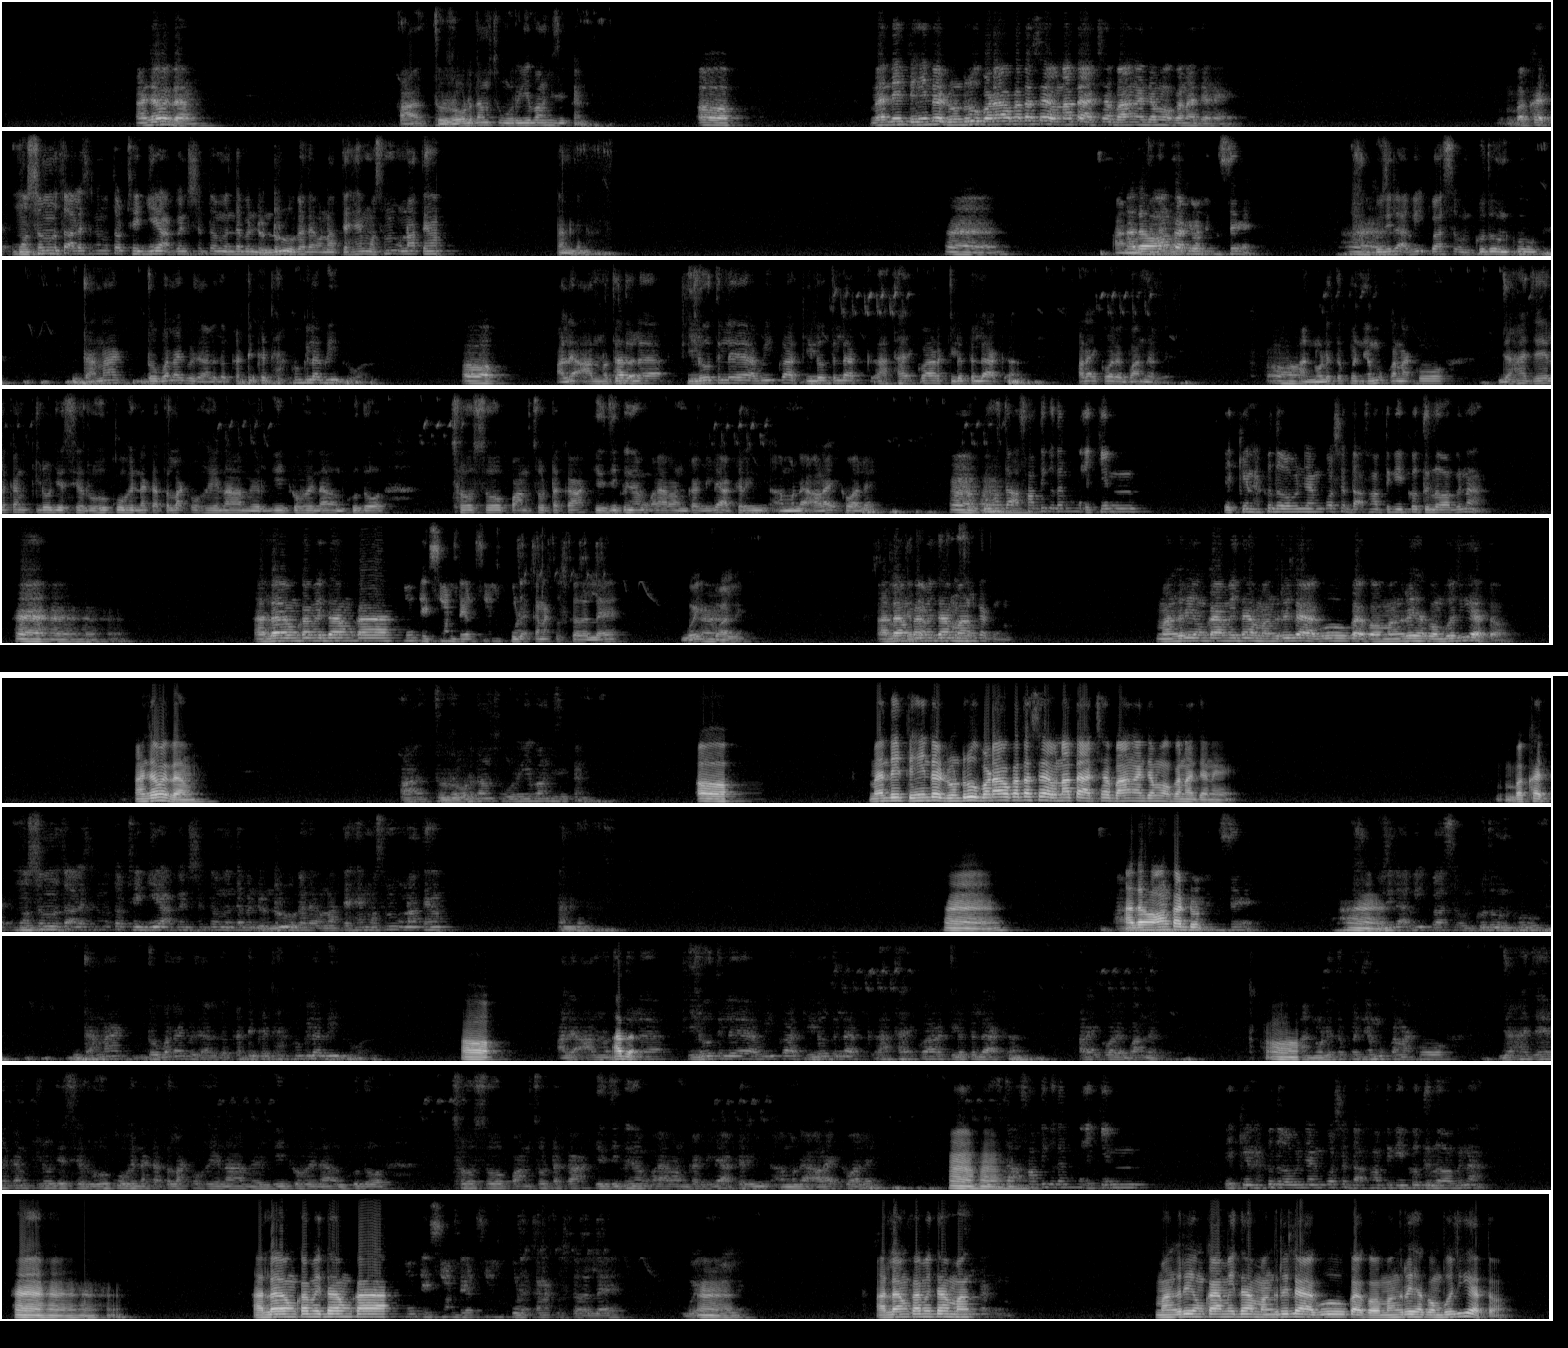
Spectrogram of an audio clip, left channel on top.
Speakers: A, on the right (about 45°); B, on the left (about 75°).
A: ᱟᱸᱡᱚᱢᱮᱫᱟᱢ
B: ᱟᱨ ᱫᱚ ᱨᱳᱲᱫᱟᱢ ᱥᱮ ᱩᱱ ᱨᱮᱜᱮ ᱵᱟᱝ ᱦᱤᱡᱩᱜ ᱠᱟᱱᱟ᱾
A: ᱚ ᱢᱮᱱᱫᱟᱹᱧ ᱛᱤᱦᱤᱧ ᱫᱚ ᱰᱩᱸᱰᱨᱩ ᱵᱟᱲᱟᱶ ᱟᱠᱟᱫᱟ ᱥᱮ ᱚᱱᱟᱛᱮ ᱟᱪᱪᱷᱟ ᱵᱟᱝ ᱟᱸᱡᱚᱢᱚᱜ ᱠᱟᱱᱟ ᱡᱟᱹᱱᱤᱡᱽ᱾
B: <inaudible>
A: ᱵᱟᱠᱷᱟᱡᱽ
B: ᱢᱳᱥᱚᱢ ᱱᱮᱛᱚ ᱟᱞᱮ ᱥᱮᱱ ᱦᱚᱸ ᱢᱟᱛᱚ ᱴᱷᱤᱠ ᱜᱮᱭᱟ ᱟᱵᱮᱱ ᱥᱮᱫ ᱫᱚ ᱢᱮᱱ ᱫᱟᱵᱮᱱ ᱰᱩᱸᱰᱨᱩᱜ ᱟᱠᱟᱫᱟ ᱚᱱᱟᱛᱮ ᱦᱮᱸ ᱢᱳᱥᱚᱢ ᱚᱱᱟ ᱛᱮᱦᱚᱸ ᱟᱱ ᱠᱟᱱᱟ᱾
A: ᱦᱮᱸ
B: ᱟᱨ
A: ᱟᱫᱚ
B: ᱱᱚᱛᱮ
A: ᱦᱚᱸᱜ
B: ᱫᱚ
A: ᱚᱝᱠᱟ
B: ᱜᱚᱝᱠᱮ
A: ᱰᱩ
B: ᱟᱞᱮ ᱫᱚ ᱥᱮ
A: ᱦᱮᱸ
B: ᱦᱟᱹᱠᱩ ᱡᱤᱞᱮ ᱟᱹᱜᱩ ᱠᱚᱭᱟ ᱥᱮ ᱩᱱᱠᱩ ᱫᱚ ᱩᱱᱠᱩ ᱫᱟᱱᱟ ᱫᱚ ᱵᱟᱞᱮ ᱟᱹᱜᱩᱭᱮᱫᱟ ᱟᱞᱮᱫ ᱫᱚ ᱠᱟᱹᱴᱤᱡ ᱠᱟᱹᱴᱤᱡ ᱦᱟᱹᱠᱩ ᱜᱮᱞᱮ ᱟᱹᱜᱩᱭᱮᱫ ᱠᱚ,
A: ᱚ
B: ᱟᱞᱮ ᱟᱨ ᱱᱚᱛᱮ
A: ᱟᱫᱚ
B: ᱫᱚᱞᱮ ᱠᱤᱞᱳ ᱛᱮᱞᱮ ᱟᱹᱜᱩᱭᱮᱫ ᱠᱚᱣᱟ ᱟᱨ ᱠᱤᱞᱳ ᱛᱮᱞᱮ ᱦᱟᱛᱟᱣᱮᱫ ᱠᱚᱣᱟ ᱟᱨ ᱠᱤᱞᱳ ᱛᱮᱞᱮ ᱟᱠᱟᱟᱜ ᱟᱲᱟᱜᱮᱫ ᱠᱚᱣᱟᱞᱮ ᱵᱟᱸᱫᱷ ᱨᱮ
A: ᱚ
B: ᱟᱨ ᱱᱚᱰᱮ ᱫᱚᱠᱚ ᱧᱟᱢᱚᱜ ᱠᱟᱱᱟ ᱠᱚ ᱡᱟᱦᱟᱸᱭ ᱡᱮ ᱞᱮᱠᱟᱱ ᱠᱤᱞᱳ ᱡᱮᱭᱥᱮ ᱨᱩᱦᱩ ᱠᱚ ᱦᱩᱭᱱᱟ ᱠᱟᱛᱞᱟ ᱠᱚ ᱦᱩᱭᱱᱟ ᱢᱤᱨᱜᱤ ᱠᱚ ᱦᱩᱭᱱᱟ ᱩᱱᱠᱩ ᱫᱚ <inaudible> ᱪᱷᱚᱥᱚ ᱯᱟᱸᱪᱥᱚ ᱴᱟᱠᱟ ᱠᱮᱡᱤ ᱠᱚ ᱧᱟᱢᱚᱜ ᱠᱟᱱᱟ ᱟᱨ ᱚᱱᱠᱟ ᱜᱮᱞᱮ ᱟᱠᱷᱨᱤᱧ ᱢᱟᱱᱮ ᱟᱲᱟᱜᱮᱫ ᱠᱚᱣᱟᱞᱮ,
A: ᱦᱮᱸ
B: ᱱᱩᱠᱩ
A: ᱦᱮᱸ
B: ᱦᱚᱸ ᱫᱟᱜ
A: ᱦᱮᱸ
B: ᱥᱟᱶᱛᱮᱠᱚ ᱛᱟᱦᱮᱱ ᱠᱟᱱᱟ ᱮᱠᱮᱱ ᱮᱠᱮᱱ ᱦᱟᱹᱠᱩ ᱫᱚ ᱵᱟᱵᱮᱱ ᱧᱟᱢ ᱠᱚᱣᱟ ᱥᱮ ᱫᱟᱜ ᱥᱟᱶ ᱛᱮᱜᱮ ᱠᱚ ᱛᱩᱞᱟᱹᱣ ᱟᱵᱮᱱᱟ᱾
A: ᱦᱮᱸ ᱦᱮᱸ ᱦᱮᱸ ᱟᱞᱮ ᱚᱱᱠᱟ ᱢᱤᱫ ᱫᱷᱟᱣ ᱚᱱᱠᱟ
B: ᱮᱠᱥᱟᱞ ᱰᱮᱲᱥᱟᱞ ᱠᱩᱲᱟᱹᱜ ᱠᱟᱱᱟ ᱠᱩᱥᱠᱟᱹ ᱫᱚᱞᱮ ᱜᱚᱡᱮᱫ
A: ᱦᱮᱸ
B: ᱠᱚᱣᱟᱞᱮ
A: ᱟᱞᱮ
B: ᱚᱱᱛᱮ
A: ᱚᱱᱠᱟ
B: ᱫᱚ ᱟᱯᱮ
A: ᱢᱤᱫ
B: ᱫᱚ
A: ᱫᱷᱟᱣ
B: ᱛᱤᱱᱟᱹᱜ ᱥᱟᱞ ᱞᱮᱠᱟ
A: ᱢᱟᱹᱜᱽᱨᱤ ᱚᱱᱠᱟ ᱢᱤᱫ ᱫᱷᱟᱣ ᱢᱟᱹᱜᱽᱨᱤ ᱞᱮ ᱟᱹᱜᱩ ᱟᱠᱟᱫ ᱠᱚᱣᱟ ᱢᱟᱹᱟᱝᱨᱤ ᱦᱟᱹᱠᱩᱚᱢ ᱵᱩᱡ ᱜᱮᱭᱟ ᱛᱚ?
